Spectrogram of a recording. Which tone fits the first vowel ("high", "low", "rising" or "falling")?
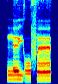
high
